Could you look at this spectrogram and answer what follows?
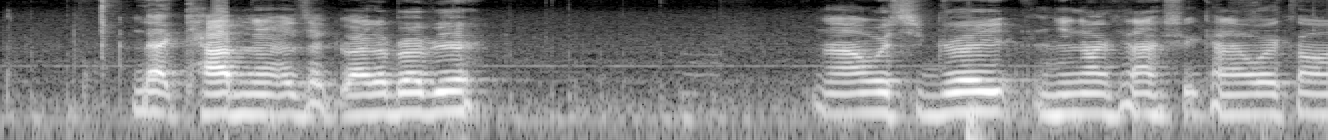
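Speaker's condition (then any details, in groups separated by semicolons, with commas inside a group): Cerebral palsy; affects legs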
